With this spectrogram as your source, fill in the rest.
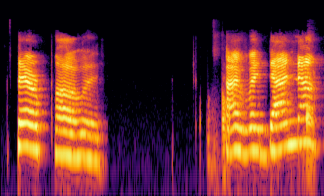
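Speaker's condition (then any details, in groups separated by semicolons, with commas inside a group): Cerebral palsy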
